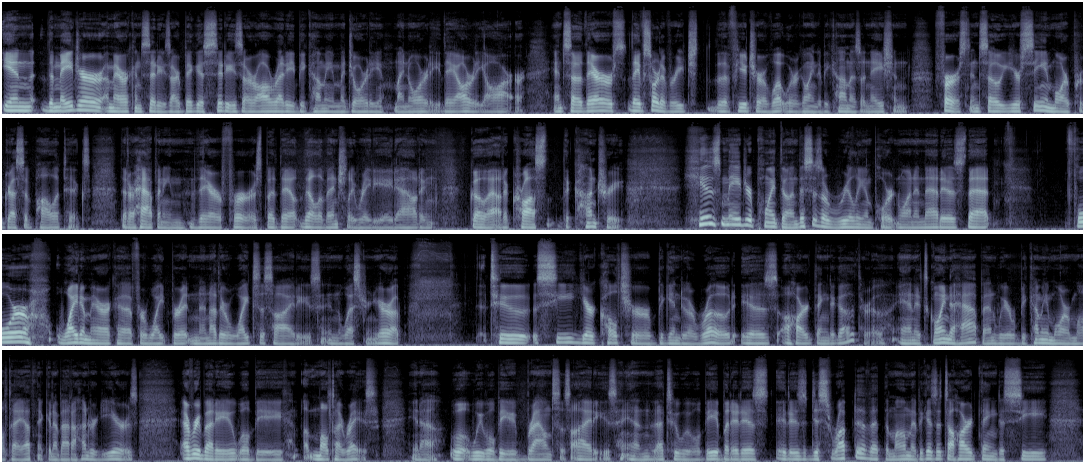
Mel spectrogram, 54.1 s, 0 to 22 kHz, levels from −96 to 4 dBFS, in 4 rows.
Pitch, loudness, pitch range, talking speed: 110 Hz, -30 LUFS, 100-120 Hz, 165 wpm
